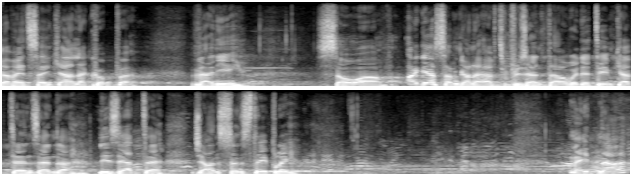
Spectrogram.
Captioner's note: speaking French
